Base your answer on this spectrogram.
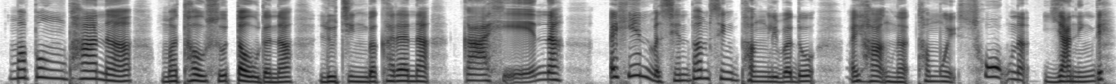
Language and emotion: Manipuri, disgusted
